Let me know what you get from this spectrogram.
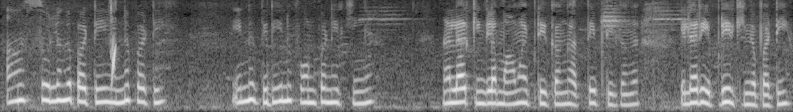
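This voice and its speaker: A woman's voice: very high-pitched, steady tone, fast talker, a little mellow, slight background noise. A young woman playing a daughter who pleads and defends herself to her family. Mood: cheerful. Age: young adult. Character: young bride-to-be, torn and pleading.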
